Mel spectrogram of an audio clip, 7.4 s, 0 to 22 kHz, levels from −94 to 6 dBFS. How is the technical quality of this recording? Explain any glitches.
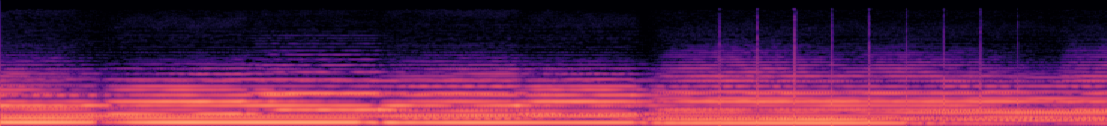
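The recording has one fault. From 4.80 to 6.78 s there are periodic USB or driver dropouts. About every 0.25 s, roughly 2 ms of audio is skipped. A background task is stalling the audio path at a fixed interval. The result is a steady run of ticks, about four per second.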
